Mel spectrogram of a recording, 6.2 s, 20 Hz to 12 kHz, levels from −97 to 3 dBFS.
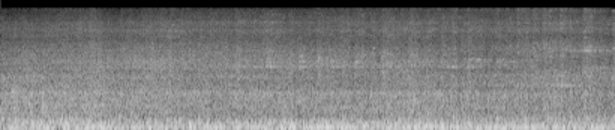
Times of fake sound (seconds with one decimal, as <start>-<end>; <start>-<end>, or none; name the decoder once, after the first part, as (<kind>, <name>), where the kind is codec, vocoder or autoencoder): none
